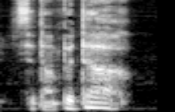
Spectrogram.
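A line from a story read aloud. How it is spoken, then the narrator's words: Murmured with gentle smile. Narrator (French): murmura-t-il, en souriant doucement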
